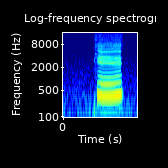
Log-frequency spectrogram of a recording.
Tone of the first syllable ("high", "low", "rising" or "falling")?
rising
